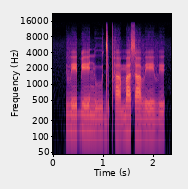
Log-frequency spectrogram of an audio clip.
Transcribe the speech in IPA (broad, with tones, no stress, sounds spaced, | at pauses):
β e˦ ɓ eː˦ n uː˨ d ɪ˨ pʰ a˨ m a˦ s a˨ β eː˨ β ɪ˨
